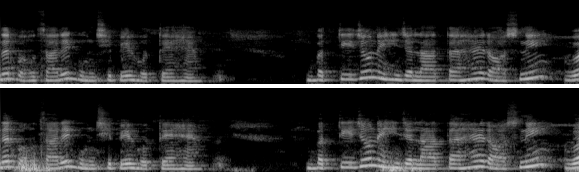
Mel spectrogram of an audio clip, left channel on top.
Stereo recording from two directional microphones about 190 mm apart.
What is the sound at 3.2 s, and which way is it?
A woman's voice, 25° left (ahead or behind).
